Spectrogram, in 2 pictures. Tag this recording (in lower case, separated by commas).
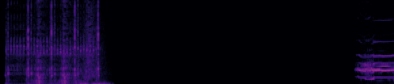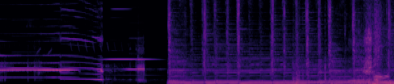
music, speech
